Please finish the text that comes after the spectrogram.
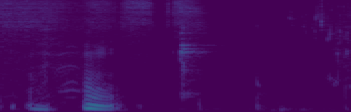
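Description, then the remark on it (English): A voice imitates liquid glugging out of a container: a few wet, gulping pops in quick succession, fairly loud, with faint mouthy clicks trailing off afterward. “This pouring is wearing me out. Because isn't that pour obnoxious? Glop, glop, glop, glop, glop.”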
